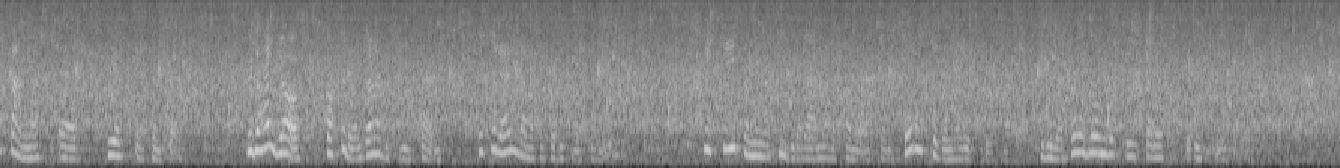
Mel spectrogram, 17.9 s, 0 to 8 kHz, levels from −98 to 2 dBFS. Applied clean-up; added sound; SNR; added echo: none; Stream; -1 dB; none.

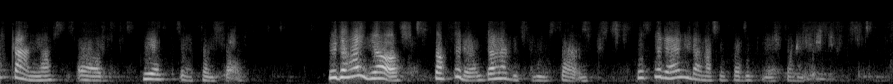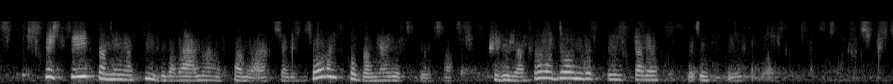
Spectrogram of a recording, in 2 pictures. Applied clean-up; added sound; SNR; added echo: neural separator model SepFormer DNS4.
